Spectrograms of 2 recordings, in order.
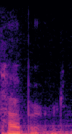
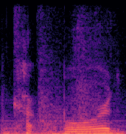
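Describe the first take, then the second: First: It is said blended together as one word. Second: It is said as two separate words, cup and board. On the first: The speaker calls it right. "I know it's pronounced cupboard" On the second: The speaker calls it wrong. "I was going to say cupboard ... because I saw the comp compound word"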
